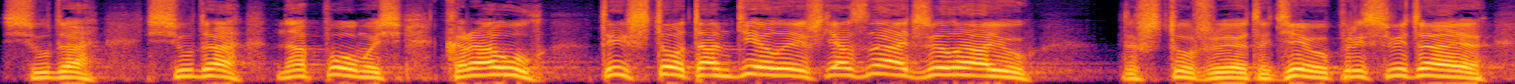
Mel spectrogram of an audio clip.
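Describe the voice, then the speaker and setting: A man's voice: a little high, animated, moderate pace, hardly any pauses, no room sound, clean studio sound, close to an everyday voice. A man doing an outraged old knight. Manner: shouting and indignant, then meekly apologetic. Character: old blind jealous knight, husband, easily fooled.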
